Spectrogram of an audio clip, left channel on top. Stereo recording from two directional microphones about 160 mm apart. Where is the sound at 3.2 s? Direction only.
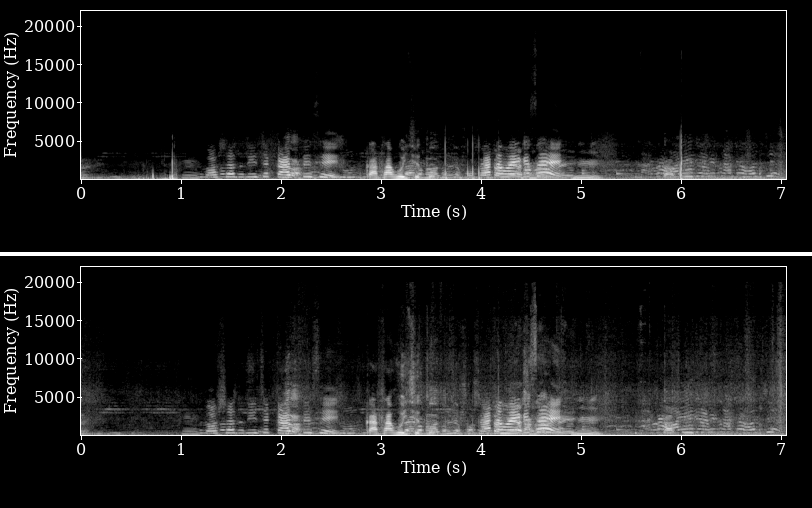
Centre (ahead or behind).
